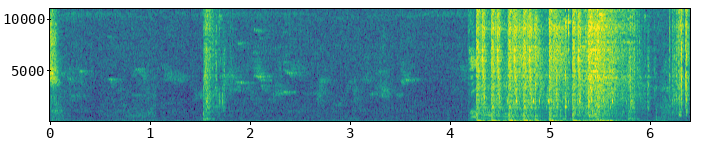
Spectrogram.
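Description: Gunfire in a shooting video game: a single sharp crack, then a couple of quiet seconds, then a loud burst of rapid automatic shots lasting about two seconds over faint game ambience.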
